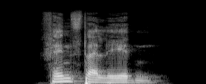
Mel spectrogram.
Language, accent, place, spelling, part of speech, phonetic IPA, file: German, Germany, Berlin, Fensterläden, noun, [ˈfɛnstɐˌlɛːdn̩], De-Fensterläden.ogg
- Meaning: plural of Fensterladen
